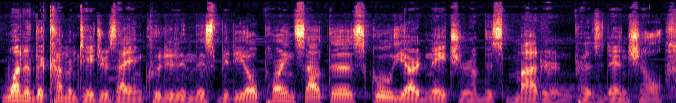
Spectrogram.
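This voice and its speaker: Male podcast host, mid-pitched, measured and wry scripted commentary, music underneath. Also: darkish tone. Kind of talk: scripted commentary over audio clips. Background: instrumental music.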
